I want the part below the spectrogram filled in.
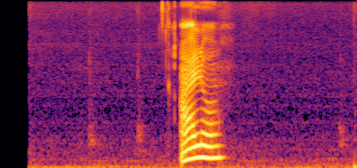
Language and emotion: Russian, neutral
